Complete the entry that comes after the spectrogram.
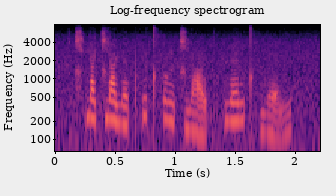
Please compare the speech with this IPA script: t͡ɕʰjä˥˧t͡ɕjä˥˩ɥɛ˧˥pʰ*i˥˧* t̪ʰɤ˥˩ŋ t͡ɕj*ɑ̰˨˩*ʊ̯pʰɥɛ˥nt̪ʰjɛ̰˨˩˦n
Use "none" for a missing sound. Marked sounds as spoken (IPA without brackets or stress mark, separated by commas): i˥, ɑ̰˨˩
